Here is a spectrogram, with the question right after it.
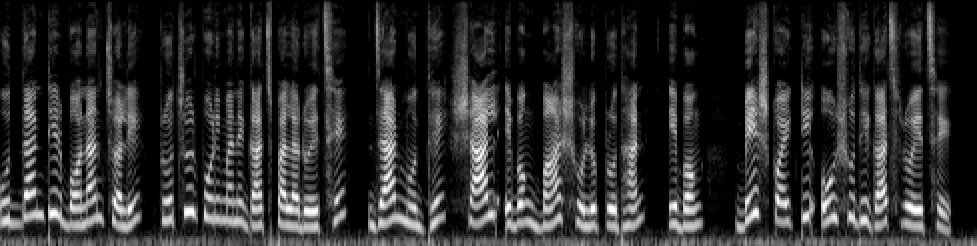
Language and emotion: Bengali, neutral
